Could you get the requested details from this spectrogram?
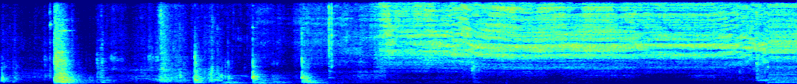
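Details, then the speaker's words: Boiler blowing its relief valve when heating, expansion tank suspected bad: a few clunks and taps, then a steady hiss of air and water rushing out of the air vent as the chamber fills; long-standing leak. "all right so we got that filling up the chamber until water in it it's coming out the air vent and it's off right here"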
